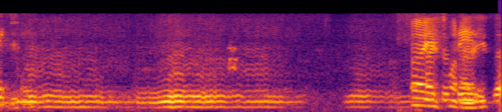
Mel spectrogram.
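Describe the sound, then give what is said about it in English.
A small bee buzzing in a steady, low, reedy drone that holds for most of the stretch and briefly fades, while a voice speaks toward the end. “Aww, little bee.”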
